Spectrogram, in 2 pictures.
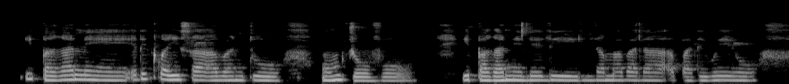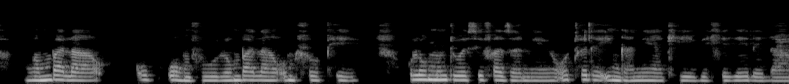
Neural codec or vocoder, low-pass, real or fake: none; 7.2 kHz; real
